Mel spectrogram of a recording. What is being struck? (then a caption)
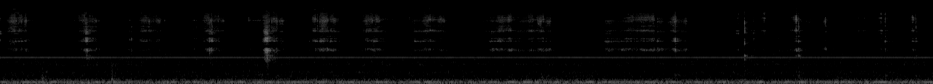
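Flat painted wooden reindeer cutout. The antler edges of a solid, flat, painted wooden Rudolph reindeer cutout, held sideways, are rubbed and scratched with fingertips and nails. A quick series of short, bright, dry rasping scratches runs over a steady low hum, each stroke stopping almost at once with no ring.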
